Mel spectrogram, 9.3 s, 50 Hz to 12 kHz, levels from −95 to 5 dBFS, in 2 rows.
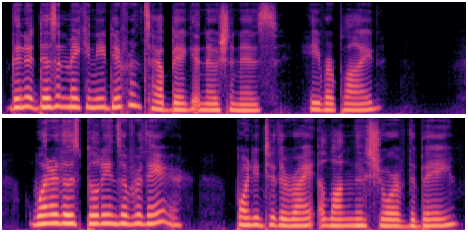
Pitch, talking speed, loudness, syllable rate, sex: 220 Hz, 190 wpm, -17 LUFS, 5.8 syllables/s, female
